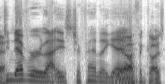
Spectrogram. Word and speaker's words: Torpenhow: spelled like Torpenhow. Torpenhow, that's it, yeah. But do never, that is Trepenna, yeah.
